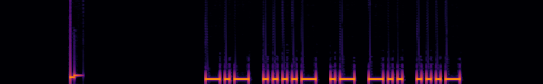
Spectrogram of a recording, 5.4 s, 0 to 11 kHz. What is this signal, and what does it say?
Morse code, heard as a keyed tone, about 25 wpm, 700 Hz. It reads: K4ADV
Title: NA SOTA Activator Callsigns 25wpm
